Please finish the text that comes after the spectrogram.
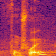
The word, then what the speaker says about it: feng shui: feng shui right did i say it right feng shui good nice so the secret to this is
